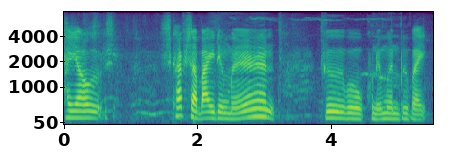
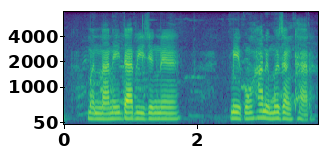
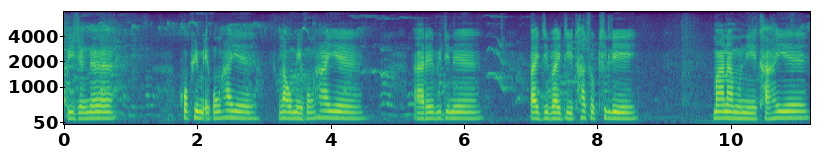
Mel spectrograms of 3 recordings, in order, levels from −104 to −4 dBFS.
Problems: background conversations at intervals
